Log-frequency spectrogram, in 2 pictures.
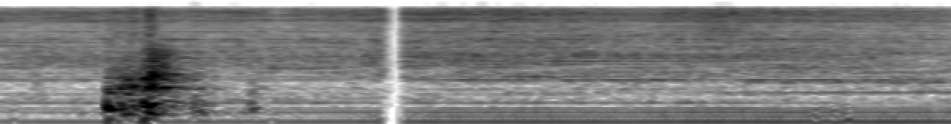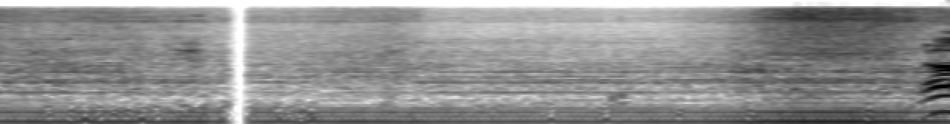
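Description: An engine runs at a steady idle during ash firewood splitting, a close, even mechanical drone with a faint whine that continues throughout, broken by two brief dropouts.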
